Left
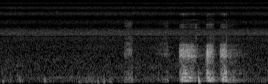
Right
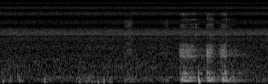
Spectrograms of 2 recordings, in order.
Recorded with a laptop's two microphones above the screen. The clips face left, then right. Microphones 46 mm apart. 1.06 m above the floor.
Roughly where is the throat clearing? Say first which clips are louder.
Left 5 dB; left.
